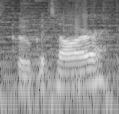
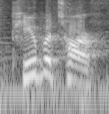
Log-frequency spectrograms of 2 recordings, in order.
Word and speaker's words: Pupitar: kid and there was this kid that kept pronouncing uh Pupitar's name as Pucar. Puketar.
